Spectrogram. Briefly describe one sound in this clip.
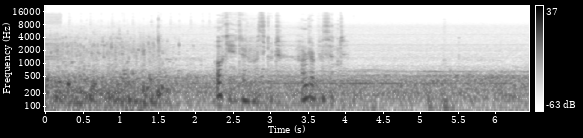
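A small submarine's engine hums low and steady.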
